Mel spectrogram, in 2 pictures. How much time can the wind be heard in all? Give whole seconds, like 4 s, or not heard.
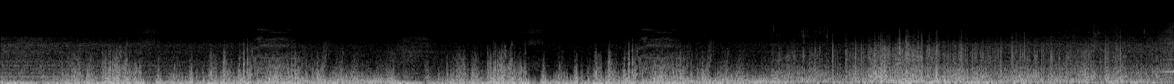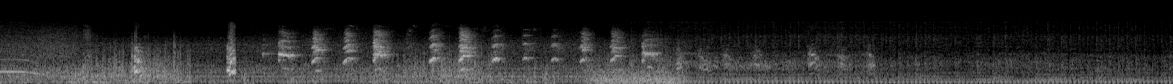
19 s.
